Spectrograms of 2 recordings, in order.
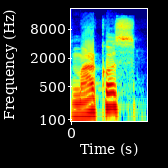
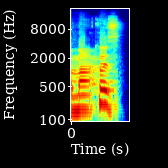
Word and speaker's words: Marcos: So Marcos pronounced correctly, but when you address me, you just use Marco without the S. It's a specific Greek grammar case, a little bit like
